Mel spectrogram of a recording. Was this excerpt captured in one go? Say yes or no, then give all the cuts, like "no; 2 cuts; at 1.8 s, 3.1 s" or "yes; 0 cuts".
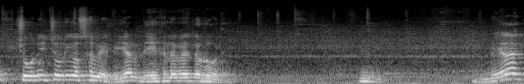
yes; 0 cuts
